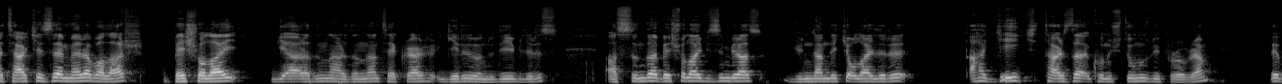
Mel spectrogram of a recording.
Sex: male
